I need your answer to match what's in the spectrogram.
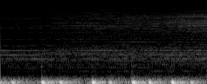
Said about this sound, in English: She sees black pus seeping from his eyes. his heartbeat begins to race.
